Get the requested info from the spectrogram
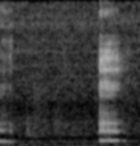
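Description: A man's drawn-out hesitation "uh" trailing off at the start, then a pause of quiet room tone. About one and a half seconds in comes one short throaty vocal sound from him, under half a second long.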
